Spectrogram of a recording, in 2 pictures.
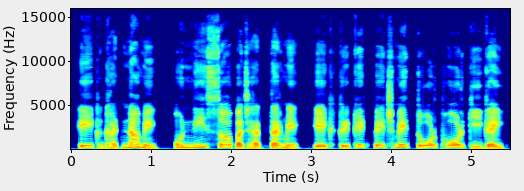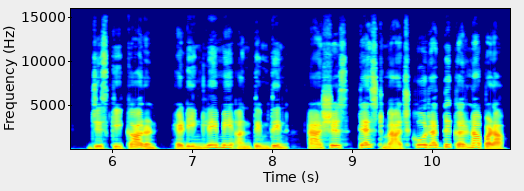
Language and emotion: Hindi, neutral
